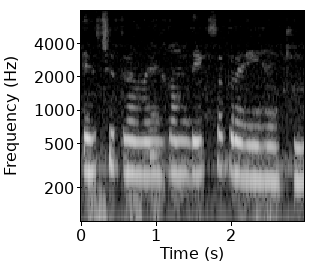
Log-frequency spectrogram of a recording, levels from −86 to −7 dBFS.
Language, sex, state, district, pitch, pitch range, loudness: Hindi, female, Uttar Pradesh, Budaun, 265 Hz, 250-275 Hz, -30 LUFS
